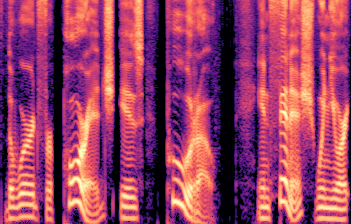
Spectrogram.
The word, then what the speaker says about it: puuro: For puro, we add an a. So it becomes puroa.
